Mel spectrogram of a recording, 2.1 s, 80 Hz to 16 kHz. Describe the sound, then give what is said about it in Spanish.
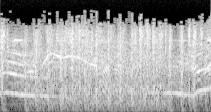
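Simulated gunfire from sonic training weapons rattles in dense rapid bursts during a military exercise scene in a 1986 war film, with wavering electronic tones over the continuous loud clatter. “Webster se asusta al ver a los de reconocimiento saltar sobre ellos disparando sus armas sónicas. Los chalecos de los de empiezan a sonar simulando que son alcanzados por las armas.”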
